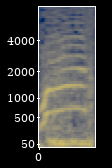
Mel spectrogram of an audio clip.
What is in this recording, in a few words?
what question shock; ooh ahh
